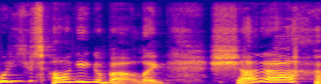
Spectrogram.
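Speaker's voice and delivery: sudden shocked exclamation.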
